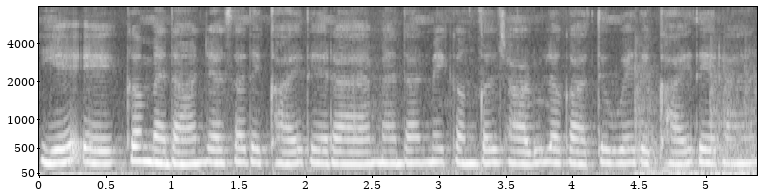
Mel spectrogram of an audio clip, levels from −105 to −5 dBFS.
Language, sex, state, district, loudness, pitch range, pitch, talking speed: Hindi, female, Chhattisgarh, Raigarh, -13 LUFS, 225-235 Hz, 230 Hz, 210 wpm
